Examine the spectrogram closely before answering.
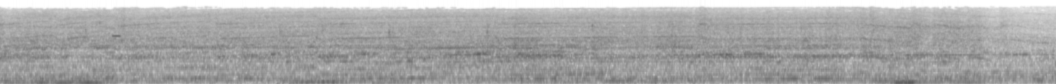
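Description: A racing car engine roars and whines, its pitch rising and falling as it shifts gears.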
